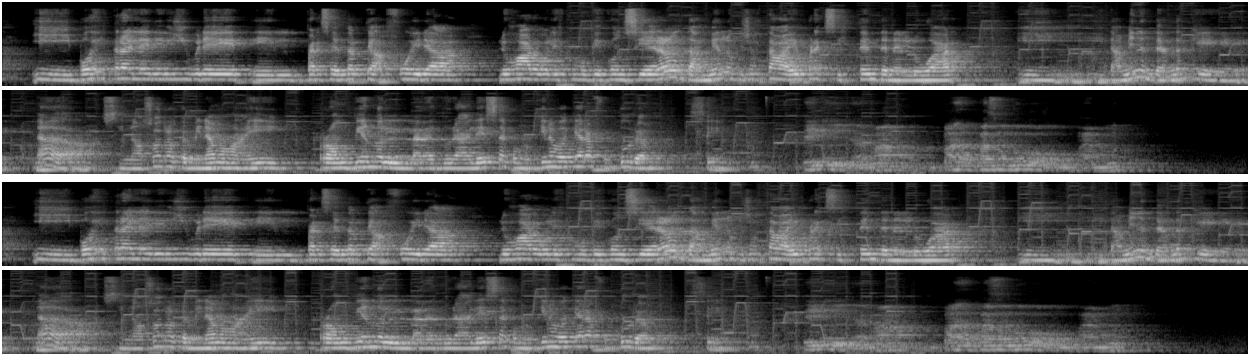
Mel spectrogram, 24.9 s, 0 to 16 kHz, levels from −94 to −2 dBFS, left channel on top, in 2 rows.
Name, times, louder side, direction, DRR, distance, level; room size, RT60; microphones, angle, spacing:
voice 1, 0.3-4.6 5.0-9.7 10.2-15.3 15.6-19.0 19.4-19.8, left 2 dB, 20° left, 4 dB, 0.6 m, -29 dB
sound 1, 5.5-21.6, right 2 dB, 25° right, 0.9 m, -48 dB
voice 2, 20.5-23.6, equal, 70° left, -11 dB, 3.4 m, -40 dB
11.5 x 10.5 x 2.7 m, 1.4 s
head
